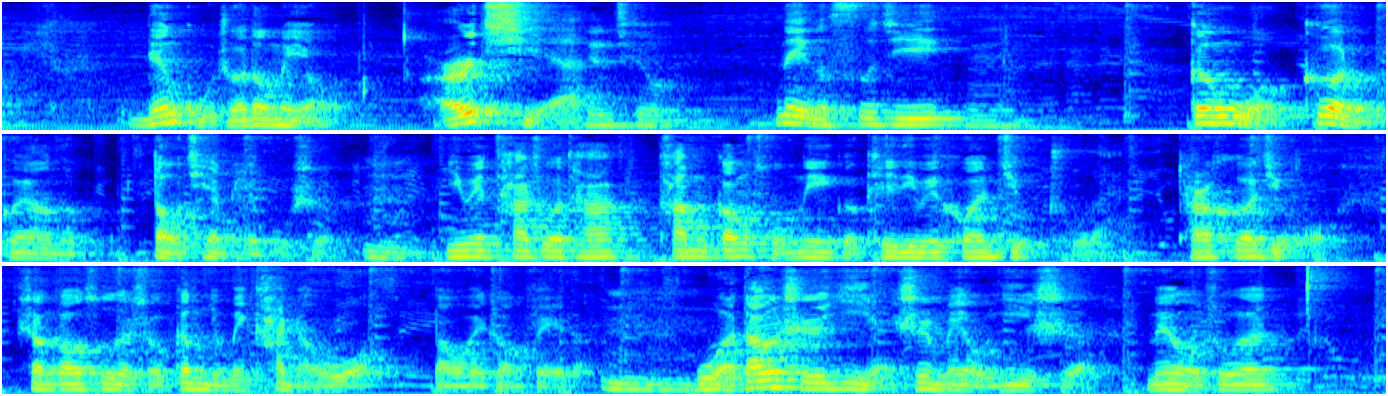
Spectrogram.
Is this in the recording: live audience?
no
